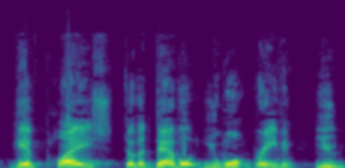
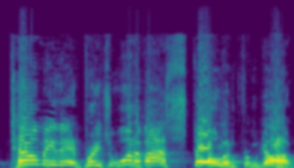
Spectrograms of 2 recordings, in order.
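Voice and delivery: higher, louder mock challenge; challenging churchgoer; 7 semitones higher, 5 dB louder than usual. Churchgoer asking the preacher what he stole, higher. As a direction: raise the pitch, indignant.

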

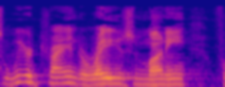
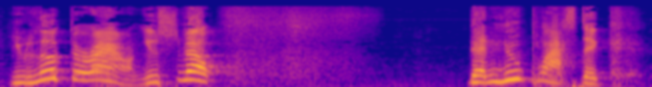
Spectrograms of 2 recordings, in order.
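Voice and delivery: preaching at full force; 8 semitones higher, 11 dB louder than usual. Acted. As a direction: preach it with rising fervour. Preaching builds on the new car.

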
